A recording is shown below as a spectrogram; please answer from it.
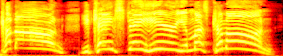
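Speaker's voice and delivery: very high, shrill, shrieking scream. The young lieutenant comes forward and urges the men on, screaming. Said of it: "he screamed".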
